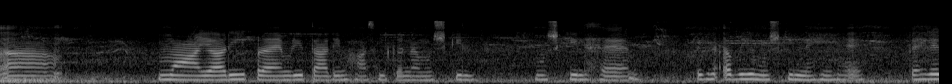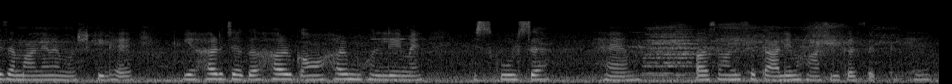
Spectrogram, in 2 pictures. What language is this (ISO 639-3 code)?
urd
